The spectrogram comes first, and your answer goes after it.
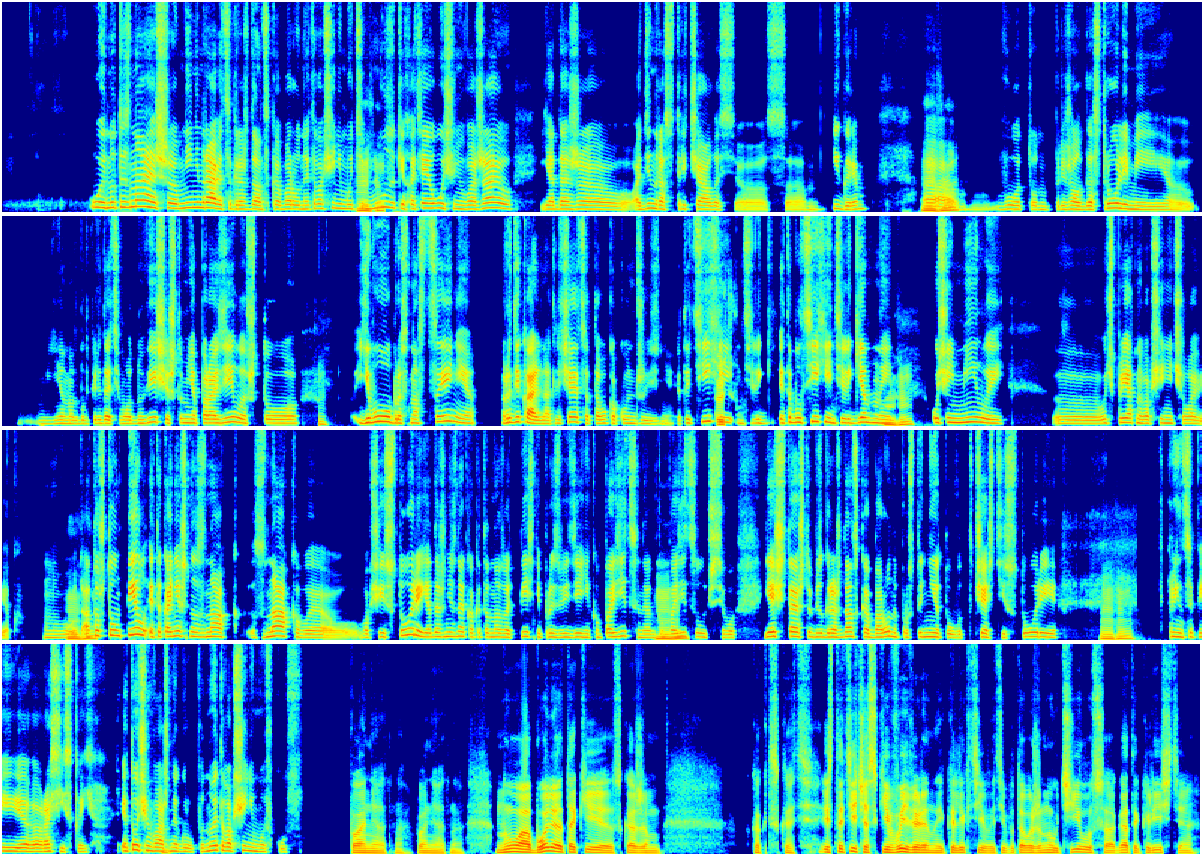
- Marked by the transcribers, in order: other background noise
- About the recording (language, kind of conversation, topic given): Russian, podcast, Как музыка помогает тебе справляться с эмоциями?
